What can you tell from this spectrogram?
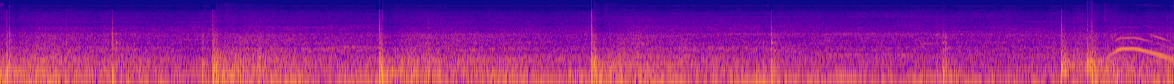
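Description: Distant aerial fireworks bursting: about seven sharp booms, irregularly spaced one to two seconds apart, over a steady low rumble. A short falling tone comes near the end.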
